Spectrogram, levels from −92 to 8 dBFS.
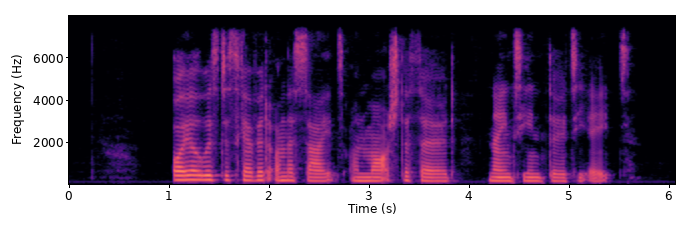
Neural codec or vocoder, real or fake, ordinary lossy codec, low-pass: none; real; none; 7.2 kHz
